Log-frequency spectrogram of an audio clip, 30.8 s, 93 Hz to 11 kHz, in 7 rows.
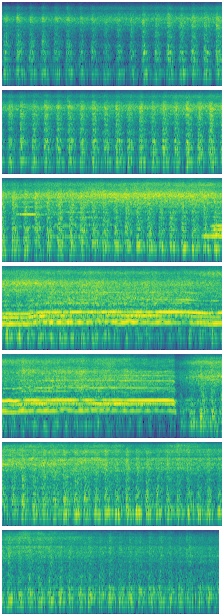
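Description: ČSD class 555.0 steam locomotive 555.0153, a two-cylinder ex-German class 52 2-10-0, working hard on departure. Its exhaust beats come in a steady rhythm and grow louder as it approaches, with steam hiss. Its steam whistle sounds a chord of several tones for about eight seconds, then cuts off suddenly as the carriages roll past.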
